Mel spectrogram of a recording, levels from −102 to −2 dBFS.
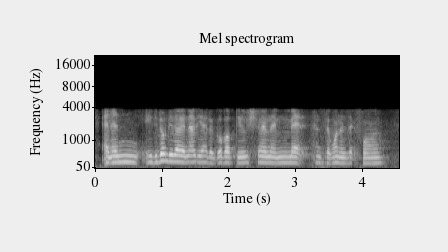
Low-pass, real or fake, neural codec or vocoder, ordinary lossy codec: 3.6 kHz; fake; codec, 16 kHz in and 24 kHz out, 0.4 kbps, LongCat-Audio-Codec, two codebook decoder; AAC, 24 kbps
